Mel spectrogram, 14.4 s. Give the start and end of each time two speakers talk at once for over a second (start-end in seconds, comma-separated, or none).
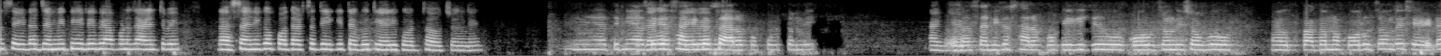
none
